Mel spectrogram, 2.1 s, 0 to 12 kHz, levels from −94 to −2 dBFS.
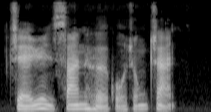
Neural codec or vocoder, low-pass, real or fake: none; 10.8 kHz; real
